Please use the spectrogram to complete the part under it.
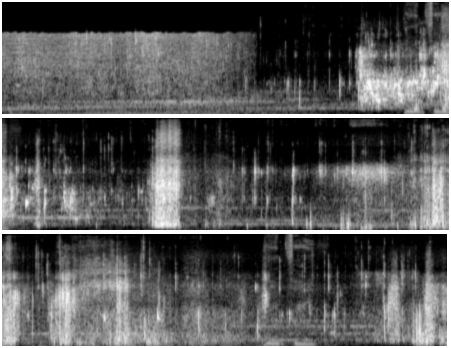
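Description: Water swirls and murmurs in muffled underwater bursts.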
